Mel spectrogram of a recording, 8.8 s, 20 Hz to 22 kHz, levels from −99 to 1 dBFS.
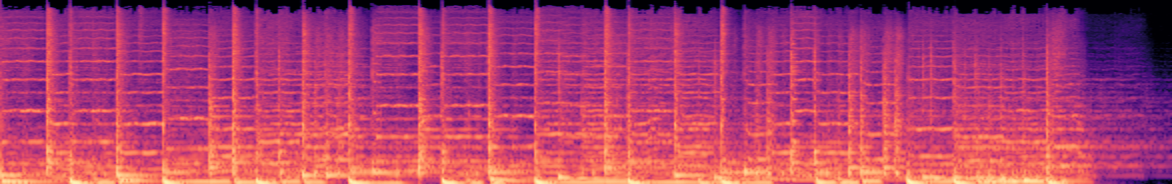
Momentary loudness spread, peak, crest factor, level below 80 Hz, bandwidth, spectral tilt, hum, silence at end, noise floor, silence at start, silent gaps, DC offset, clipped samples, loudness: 3 LU; 0 dBFS; 10 dB; -14 dBFS; 20 kHz; -5 dB/octave; none; 0.3 s; -37 dBFS; 0 s; none; under 0.1%; under 0.1%; -12 LUFS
